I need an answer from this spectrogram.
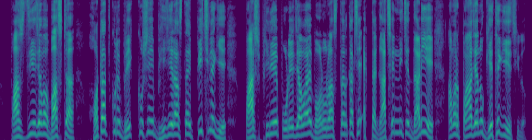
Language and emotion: Bengali, surprised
